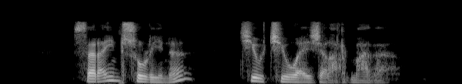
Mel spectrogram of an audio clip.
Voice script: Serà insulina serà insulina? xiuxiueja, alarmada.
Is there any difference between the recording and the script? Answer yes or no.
yes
